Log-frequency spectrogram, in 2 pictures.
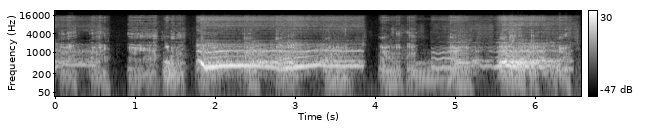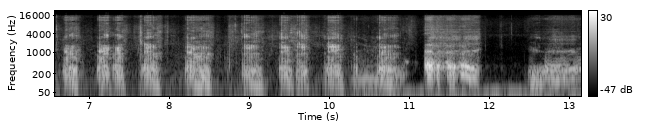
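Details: A pig grunts and squeals in a rapid, irregular series of harsh, nasal calls, amid music and a person's voice.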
